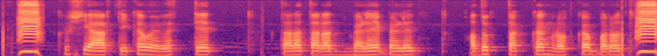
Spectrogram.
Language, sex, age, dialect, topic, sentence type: Kannada, male, 25-30, Central, banking, statement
